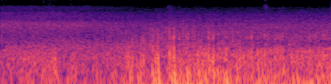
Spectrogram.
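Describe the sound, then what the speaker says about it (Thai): Sea waves wash against a rocky shore near a cave as wind buffets the microphone, a continuous low roar that swells louder toward the middle, with no voices. "เสียงทะเลก็ดัง"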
